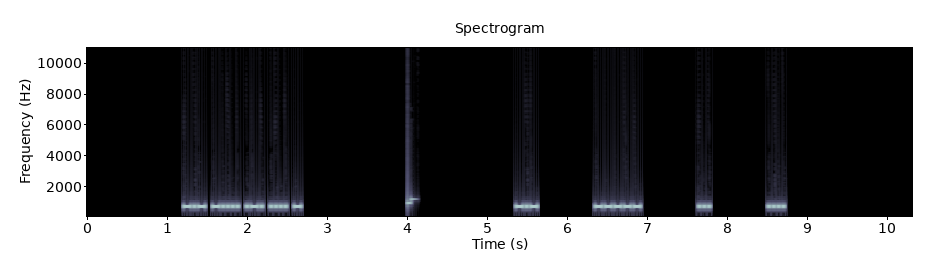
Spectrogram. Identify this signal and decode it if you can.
Morse code, heard as a keyed tone, about 40 wpm, spaced as for 19 wpm, 700 Hz. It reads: K6RHT K0SH
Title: USA Call Signs - 8x Character Spacing - 40wpm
